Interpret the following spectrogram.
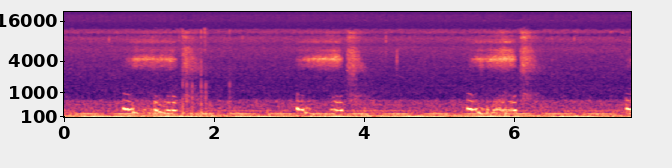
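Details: Low, rumbling snores from Nikko, a skunk falling asleep, rising and fading in regular cycles about a second apart, with faint airy hisses at intervals.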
